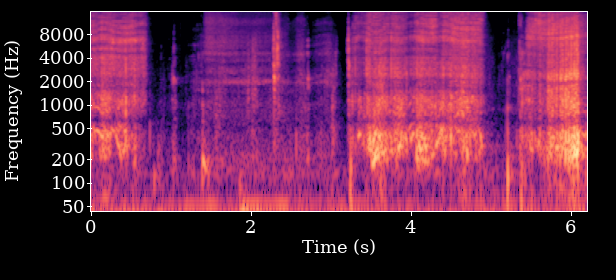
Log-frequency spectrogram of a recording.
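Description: Close-miked slurping of noodle soup: long, noisy drawn-in slurps near the start, from about three and a half seconds in, and again near the end, with small sharp mouth clicks from chewing between them.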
